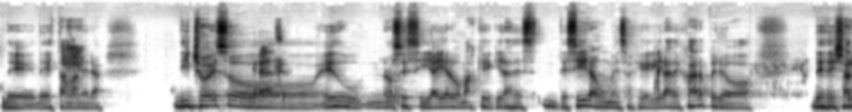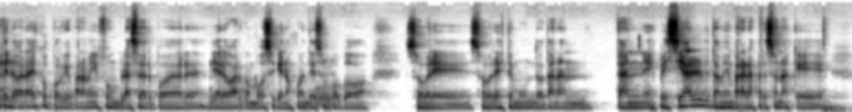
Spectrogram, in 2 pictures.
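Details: Adult man speaking Spanish; ordinary speech.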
